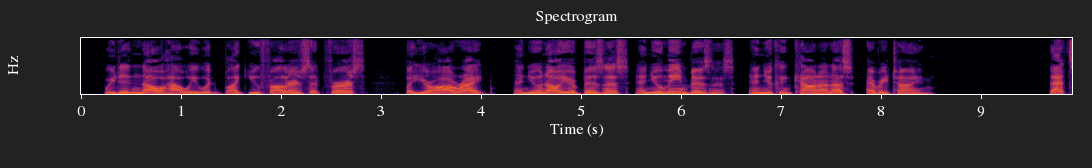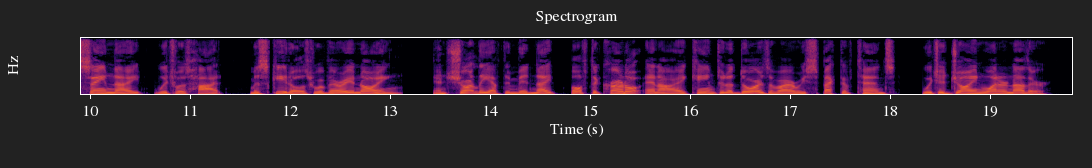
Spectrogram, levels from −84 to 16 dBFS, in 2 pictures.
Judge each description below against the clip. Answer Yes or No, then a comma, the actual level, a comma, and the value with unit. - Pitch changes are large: Yes, wide, 6.6 semitones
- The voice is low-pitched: No, medium, 150 Hz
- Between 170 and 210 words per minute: Yes, average, 195 wpm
